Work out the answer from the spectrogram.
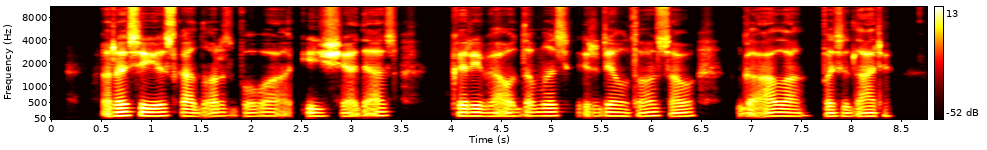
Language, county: Lithuanian, Alytus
